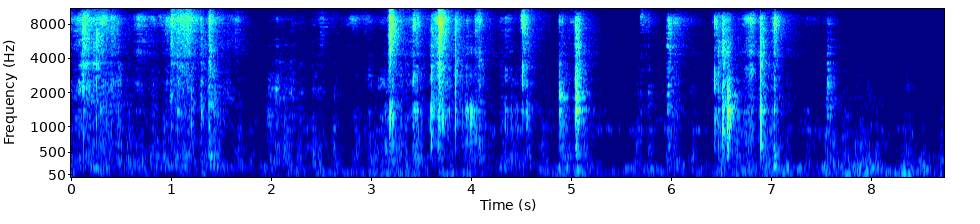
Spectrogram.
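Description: Paper rustling and crackling as a booklet of sticker sheets is handled and bent to peel stickers off, with light taps as a sticker is pressed onto a planner page. The noises come in short irregular clusters.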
